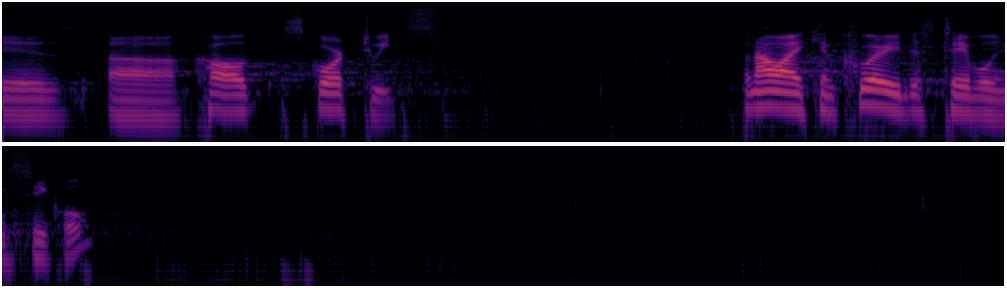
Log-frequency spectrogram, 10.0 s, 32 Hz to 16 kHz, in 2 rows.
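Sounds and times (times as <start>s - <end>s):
typing on laptop keyboard: 6.0s - 8.8s, 9.4s - 10.0s.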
